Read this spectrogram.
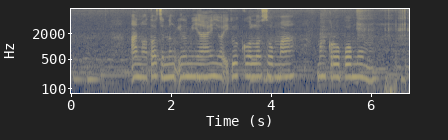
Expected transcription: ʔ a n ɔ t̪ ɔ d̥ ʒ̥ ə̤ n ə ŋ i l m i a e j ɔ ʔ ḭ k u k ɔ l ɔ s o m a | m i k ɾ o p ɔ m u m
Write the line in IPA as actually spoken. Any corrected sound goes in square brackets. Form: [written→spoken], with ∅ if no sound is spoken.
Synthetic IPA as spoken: ʔ a n ɔ t̪ ɔ d̥ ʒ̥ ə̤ n ə ŋ i l m i a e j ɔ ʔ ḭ k u k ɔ l ɔ s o m a | m [i→a] k ɾ o p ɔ m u m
